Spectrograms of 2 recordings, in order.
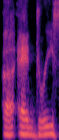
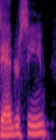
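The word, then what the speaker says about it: Andreessen: Elites now I guess his name is Garvin pronounces it Andre I thought it was Anderson but Andre seems to make more sense but Mark Andre another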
